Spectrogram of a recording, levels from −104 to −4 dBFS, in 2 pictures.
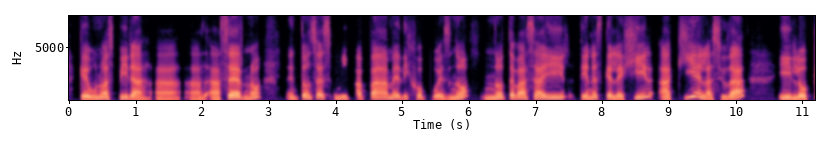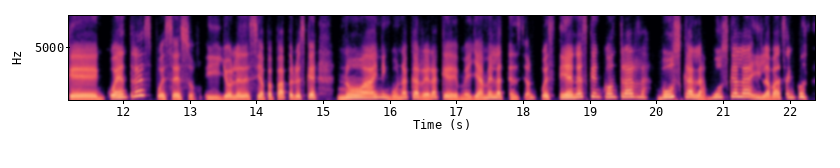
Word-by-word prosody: que 215 -1 +3
uno 225 +2 0
aspira 225 -3 -1
a 185 -3 -5
a 190 +1 -7
a 195 0 -1
hacer, 245 +4 +3
¿no? 235 +9 -2 0.4
Entonces, 245 +4 -2
mi 230 0 -4
papá 230 +3 -1
me 240 0 -1
dijo: 230 0 -6
"Pues 205 -1 -3
no, 235 - +1 0.2
no 230 +1 0
te 265 +2 +3
vas 240 0 +1
a 250 -1 +2
ir. 250 +3 0 0.2
Tienes 235 +2 -2
que 250 - +1
elegir 260 - -2
aquí 220 - -2
en 330 -8 +1
la 205 -1 -2
ciudad 215 +3 +1 0.5
y 235 -1 +2
lo 220 -2 +3
que 210 -1 +3
encuentres, 265 - +2 0.2
pues 210 0 -2
eso". 200 -5 -2
Y 215 -1 -5
yo 215 -1 +3
le 215 0 0
decía: 210 0 0
"Papá, 220 +3 0
pero 260 -4 +1
es 235 - 0
que 270 -2 +4 0.3
no 245 +4 +4
hay 250 +2 +4
ninguna 240 -3 -2
carrera 245 -1 +1
que 215 -8 0
me 190 0 -4
llame 210 +5 +1
la 255 -2 +4
atención. 220 +3 -7
'Pues 230 0 -1
tienes 275 +4 +4
que 370 - 0
encontrarla, 320 -2 0
búscala, 280 - +3
búscala 320 +6 +1
y 250 0 -1
la 215 -2 +2
vas 220 +5 0
a - - -1
encon...'" 300 +2 +1
235 Hz, 165 wpm, -23 LUFS, 215-265 Hz, 0.5 s, que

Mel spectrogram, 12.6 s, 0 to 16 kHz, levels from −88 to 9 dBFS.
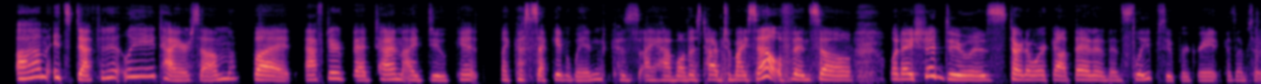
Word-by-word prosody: Um, 300 +7 +4
it's 300 - 0
definitely 320 - 0
tiresome, 200 - -1
but, 195 -6 +5
after 225 +5 -1
bedtime 215 +4 0
I 195 -1 -3
do 180 0 -5
get, 215 -1 -5 0.2
like, 195 +2 -9
a 215 - -3
second 190 +1 -2
wind 180 +6 -8
'cause 190 -3 -11
I 190 - -5
have 185 0 -6
all 180 - -2
this 200 -1 -5
time 210 -3 0
to 210 - -7
myself, 195 +3 +4
and 205 -2 +1
so 190 -4 +2 0.4
what 235 0 -2
I 230 0 +4
should 355 +4 +1
do 205 -4 +5
is 190 0 -1
start 210 -3 +2
a - - -1
workout 195 -1 -2
then 205 -2 +1
and 180 -3 -5
then 180 -1 -11
sleep 220 +8 -4
super 165 -1 -10
great 175 +1 -10
'cause 175 0 -18
I'm 175 -1 -14
so - - -13
200 Hz, 195 wpm, -24 LUFS, 185-225 Hz, 0.4 s, but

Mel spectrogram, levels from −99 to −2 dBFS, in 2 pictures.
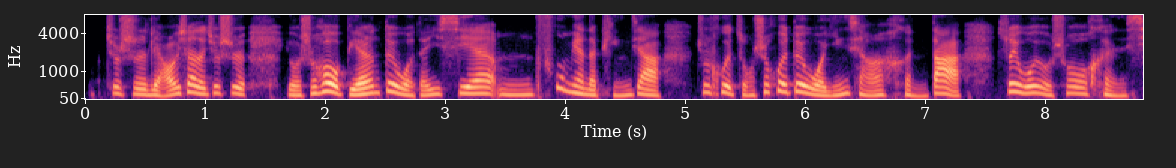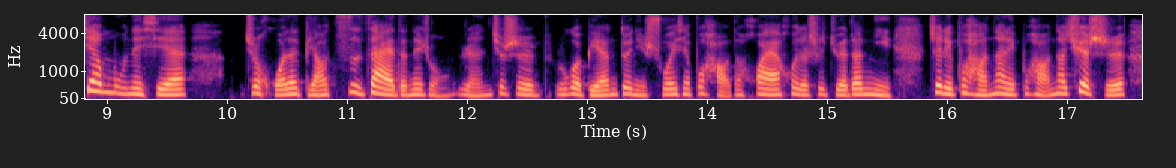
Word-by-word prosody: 就 225 - -4
是 195 -2 -2
聊 170 +2 +1
一 - - +2
下 260 +3 +2
的 215 - +3
就 235 - -4
是， 220 -4 -1 0.3
有 170 -2 -1
时 220 - -4
候 275 +2 +9
别 185 -3 +5
人 230 +4 +4
对 280 +2 +3
我 180 -9 +3
的 165 - -3
一 195 - -2
些， 225 +2 +2
嗯， 180 -1 -4
负 400 - -5
面 250 - +1
的 170 - +1
评 155 0 -8
价， 175 -4 +2 0.3
就 260 - -6
是 250 - -6
会 245 -4 +2
总 170 -4 -6
是 270 - -4
会 285 0 +3
对 275 +1 +4
我 185 -9 +5
影 165 +9 -3
响 175 -6 -3
很 150 -6 -8
大， 210 -3 +5 0.3
所 290 - +1
以 - - +5
我 240 -1 +4
有 200 -7 -1
时 230 - -8
候 220 -2 -1
很 155 -8 -5
羡 315 - +3
慕 245 -5 -3
那 205 -1 0
些 185 0 +1 0.5
就 230 +4 -1
活 175 -4 -1
得 205 +2 +3
比 175 - -11
较 170 +1 +1
自 245 +6 -4
在 195 -3 +5
的 165 0 -3
那 185 +1 -2
种 155 -5 -10
人， 155 -3 -6
就 225 +7 -7
是 180 -4 -2
如 185 - -7
果 200 -2 +1
别 160 -2 -1
人 175 +3 -2
对 205 +1 -1
你 170 - -5
说 190 +5 -4
一 - - -1
些 195 - -4
不 225 - -8
好 - - -6
的 175 - -10
话 195 +2 0
呀， 180 0 +2
或 205 - -6
者 175 - -1
是 185 +3 -8
觉 170 0 -2
得 195 +2 +2
你 175 -7 -3 0.3
这 255 - +2
里 205 - +3
不 215 - -4
好 180 -5 -2
那 215 +4 -1
里 185 - 0
不 205 - -13
好， 195 -2 -3
那 220 +1 -1
确 265 +6 +4
实， 180 -4 +1
190 Hz, 310 characters per minute, -20 LUFS, 170-225 Hz, 0.5 s, 候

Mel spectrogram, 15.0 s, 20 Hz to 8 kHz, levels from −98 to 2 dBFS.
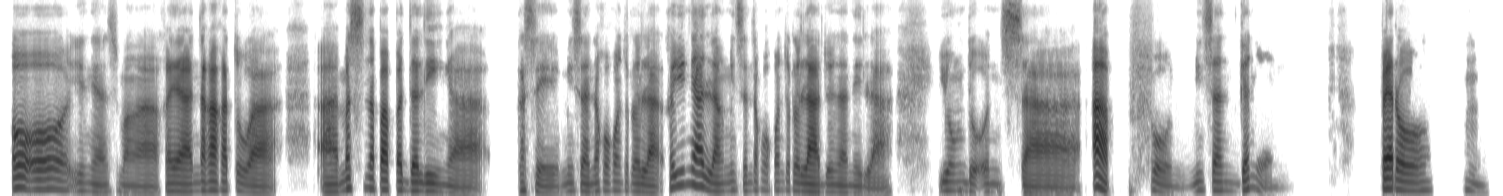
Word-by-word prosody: oo, 145 -3 +3
yun 120 -2 -10
nga 100 -1 -5
sa 115 - -16
mga 95 -3 -4 0.2
kaya 115 -1 +4
nakakatuwa, 120 -8 +2 0.4
ah, 105 0 +1
mas 155 -1 +1
napapadali 125 -6 +1
nga 85 -4 -3 0.4
kasi 95 -1 -5
minsan 115 -1 -4
nakokontrola 120 -4 -2
ka-yun 200 +6 -1
nga 185 - +7
lang 115 -3 0
minsan, 120 -2 -8
nakokontrolado 120 -5 0
na 100 -1 -3
nila 85 -5 -6 0.5
yung 130 0 -6
doon 110 -1 -8
sa 95 -4 0 0.6
app - - +9 0.2
phone 90 -4 -9
minsan 125 -1 -4
ganun, 135 - -5 1.0
pero, 125 -5 +5 0.3
hmm 110 -8 -17
120 Hz, 120 wpm, -25 LUFS, 105-130 Hz, 1.0 s, app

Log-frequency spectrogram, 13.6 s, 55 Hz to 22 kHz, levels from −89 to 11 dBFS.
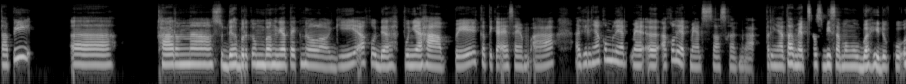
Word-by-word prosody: Tapi, 340 - +1 0.7
eee, 225 -1 +3 0.7
karena 230 0 +3
sudah 220 0 +1
berkembangnya 225 0 +2
teknologi, 210 -1 -2
aku 255 -2 -1
udah 200 -1 +1 0.2
punya 215 -1 +3
HP, 195 -3 +3 0.4
ketika 215 -3 -3 0.2
SMA, 205 +2 -5 0.4
akhirnya 240 +5 -2
aku 325 +3 -5
melihat 275 -4 0
me 215 -1 +2
eee, 210 -1 +1
aku 220 +7 -4
lihat 230 -6 +1
medsos 195 0 -5
kan, 190 -2 -12
Kak. 90 -2 -11
Ternyata 210 +2 +1
medsos 215 +2 +1
bisa 210 0 +1
mengubah 200 0 0
hidupku. 195 0 -2
220 Hz, 120 wpm, -23 LUFS, 200-230 Hz, 0.7 s, eee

